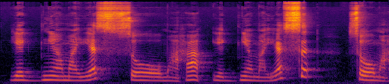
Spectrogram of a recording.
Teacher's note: విసర్గ ఉంది సోమః సకారం ఉంది కాబట్టి విసర్గ సకారం అవుతుంది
